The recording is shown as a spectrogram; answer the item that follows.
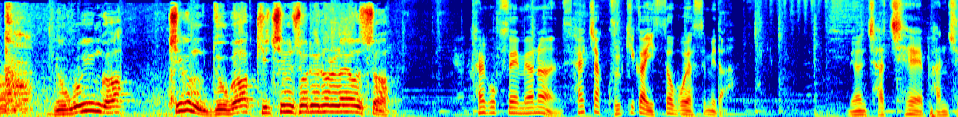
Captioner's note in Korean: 콜록콜록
